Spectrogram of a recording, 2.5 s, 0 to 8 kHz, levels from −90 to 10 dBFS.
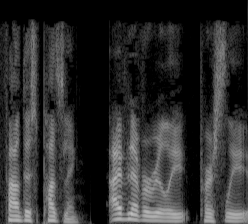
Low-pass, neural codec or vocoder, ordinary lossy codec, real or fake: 7.2 kHz; none; MP3, 48 kbps; real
